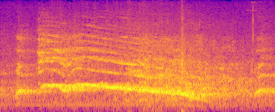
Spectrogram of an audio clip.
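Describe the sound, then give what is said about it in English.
Jackals howling: one loud, sustained howl slowly slides down in pitch over a couple of seconds, with fainter, higher wails overlapping it. No one speaks. “The howl, jackals howl like that.”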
